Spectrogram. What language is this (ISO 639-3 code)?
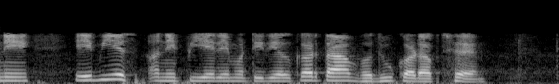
guj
